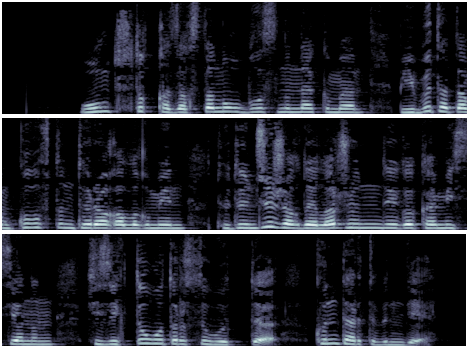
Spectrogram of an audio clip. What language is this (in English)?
Kazakh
